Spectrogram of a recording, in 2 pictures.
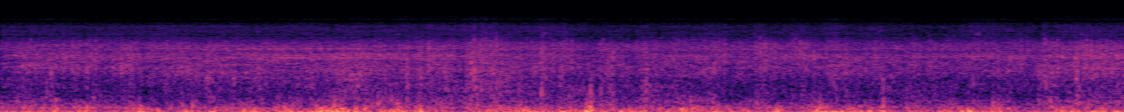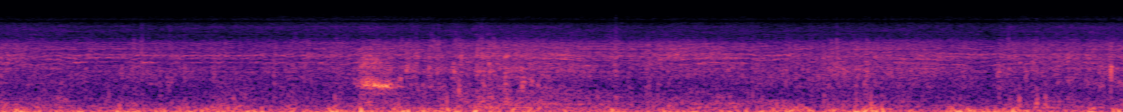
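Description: Wind buffeting the microphone over the steady rumble of a mountain bike's tyres and frame on a dirt singletrack while riding. There is one brief high squeak about two-thirds of the way in.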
